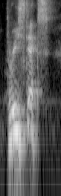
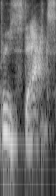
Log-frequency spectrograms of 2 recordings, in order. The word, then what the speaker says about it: 3 Stacks: 3 sticks coming up. 3 stacks is how to pronounce it.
